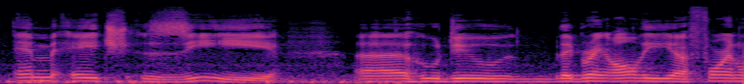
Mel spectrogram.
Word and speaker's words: MHZ: And then, really quickly, I just want to you know, we love the people over at MHZ, which I used to mispronounce or mislabel as megahertz. It's MHZ.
